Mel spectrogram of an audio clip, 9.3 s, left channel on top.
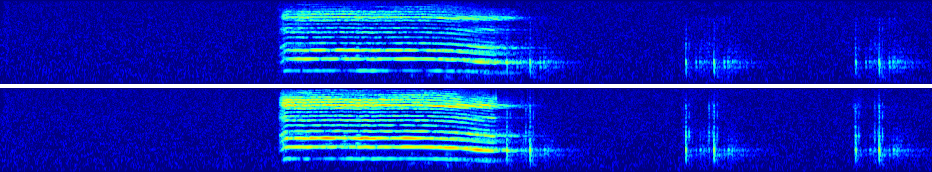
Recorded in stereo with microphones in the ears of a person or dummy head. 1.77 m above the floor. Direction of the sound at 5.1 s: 65° right (ahead or behind).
